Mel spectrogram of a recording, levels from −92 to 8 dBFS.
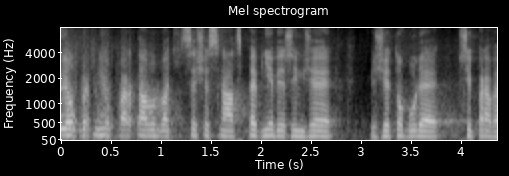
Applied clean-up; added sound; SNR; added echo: neural separator model SepFormer DNS4.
